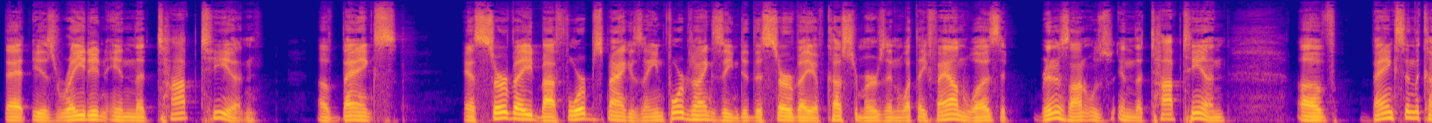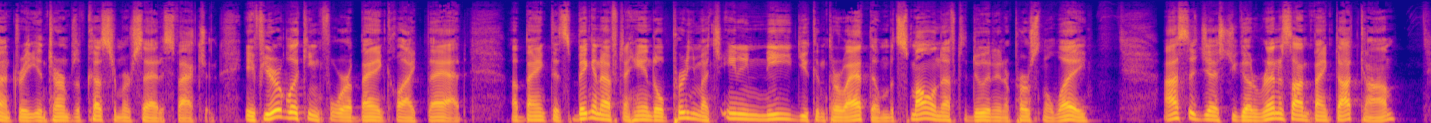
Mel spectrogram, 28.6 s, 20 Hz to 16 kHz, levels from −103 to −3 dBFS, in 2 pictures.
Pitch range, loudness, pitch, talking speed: 100-130 Hz, -19 LUFS, 110 Hz, 175 wpm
